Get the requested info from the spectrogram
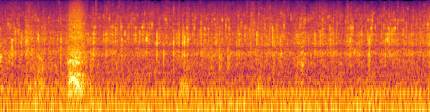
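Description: Chicken pieces frying in a cast-iron pot on a camp stove: a steady sizzle with fine crackling. There is one brief louder noise under a second in.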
